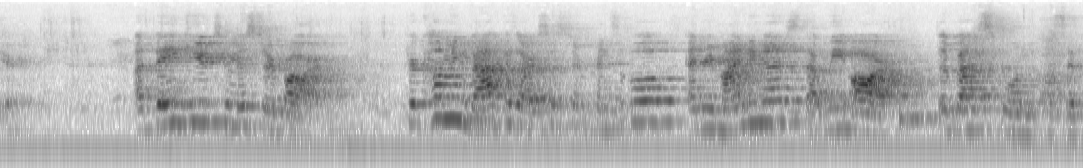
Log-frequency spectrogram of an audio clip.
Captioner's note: none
